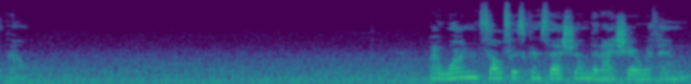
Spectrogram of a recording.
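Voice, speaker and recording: A woman playing an obsessive, devoted villain in a dramatic ASMR roleplay, speaking with theatrical intensity that moves between forceful and hushed. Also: mid-range voice, noisy background, close to an everyday voice. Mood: wounded, resolute. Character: obsessive, devoted female villain wooing a wounded sidekick.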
